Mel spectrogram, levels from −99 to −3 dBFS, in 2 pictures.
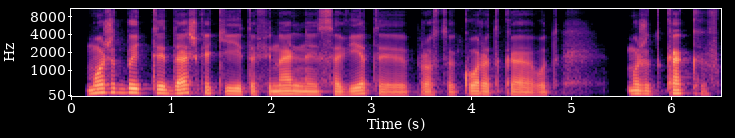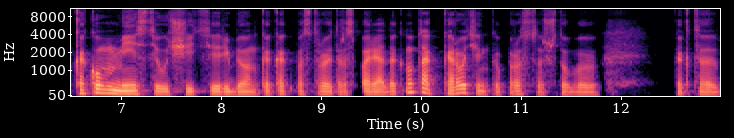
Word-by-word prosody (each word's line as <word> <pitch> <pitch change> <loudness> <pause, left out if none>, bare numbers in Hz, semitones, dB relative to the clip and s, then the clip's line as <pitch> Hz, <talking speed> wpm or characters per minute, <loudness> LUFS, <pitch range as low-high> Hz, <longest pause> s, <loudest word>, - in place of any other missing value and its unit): Может 150 +5 +3
быть, 150 0 +3
ты 135 -1 +4
дашь 130 +4 +3
какие-то 105 -5 -2
финальные 100 0 +1
советы, 95 -3 -2
просто 90 -2 -5
коротко. 95 -5 -1
Вот, 85 +1 -8 0.7
может, 110 -2 0
как 120 -2 +3
в - - -16
каком 130 +3 +3
месте 105 -1 +4
учить 95 0 -2
ребенка, 95 -2 0
как - - -4
построить 95 -1 -3
распорядок? 95 - 0
Ну 160 - +2
так, 160 -1 +2
коротенько, 115 -4 0
просто, 105 -3 -6
чтобы 85 0 -5 0.7
как-то 85 -2 -4
100 Hz, 120 wpm, -26 LUFS, 90-115 Hz, 0.7 s, ты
